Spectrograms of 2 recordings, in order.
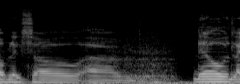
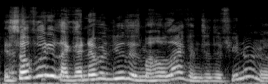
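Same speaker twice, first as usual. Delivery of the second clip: high, loud and amused; excited retelling; 11 semitones higher, 11 dB louder, faster than usual. Real, not acted. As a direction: tell it laughing in disbelief. Laughing at the memory.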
